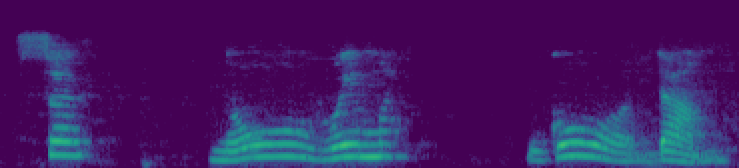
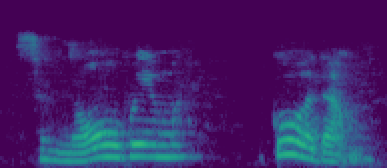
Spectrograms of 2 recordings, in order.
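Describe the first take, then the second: First: The phrase is said slowly. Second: The phrase is said faster. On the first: "First is slowly" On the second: "second time is more fast"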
